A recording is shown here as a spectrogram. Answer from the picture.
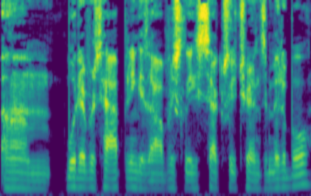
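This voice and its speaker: The recording is very clean, with a silent background. A man speaks with a very deep, low pitch and fairly even intonation. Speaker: AIDS activist. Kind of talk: radio interview.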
